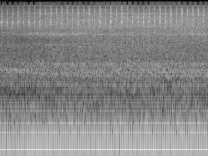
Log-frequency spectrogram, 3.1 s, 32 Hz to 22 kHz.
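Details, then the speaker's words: 2001 Acura MDX with a CVT whose transmission won't shift and throws a shift-solenoid malfunction code: strong, steady idle with an even low rumble pulsing about three per second, no ticks or knocks; engine sounds healthy. "Welcome back to another video where I have the Acura going right now, going strong. You hear that engine?"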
